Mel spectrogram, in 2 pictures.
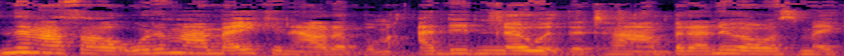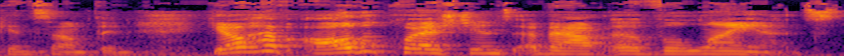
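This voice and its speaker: A woman speaks in a Southern US accent. Her pitch is fairly high and her pace fairly quick. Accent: Southern US, remarked on own pronunciation. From US South. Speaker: sewing teacher. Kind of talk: tutorial. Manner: casual, chatty.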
